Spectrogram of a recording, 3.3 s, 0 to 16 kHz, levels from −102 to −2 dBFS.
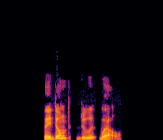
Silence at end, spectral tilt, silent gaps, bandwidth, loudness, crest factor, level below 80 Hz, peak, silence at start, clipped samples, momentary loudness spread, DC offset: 0.9 s; -6.5 dB/octave; 1.44-1.52 s, 1.94-1.98 s; 7.4 kHz; -19 LUFS; 22 dB; -62 dBFS; 0 dBFS; 0.9 s; under 0.1%; 9 LU; under 0.1%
